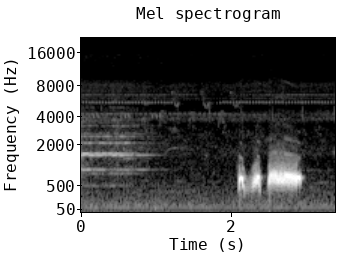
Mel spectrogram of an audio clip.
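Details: A single cooing phrase from a spotted dove lure bird calling hard to attract wild doves: two short coos and a long even one, preceded by a faint steady tone.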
